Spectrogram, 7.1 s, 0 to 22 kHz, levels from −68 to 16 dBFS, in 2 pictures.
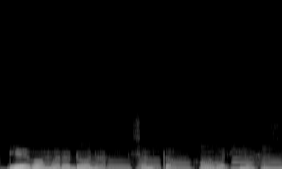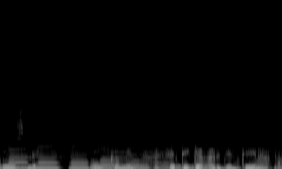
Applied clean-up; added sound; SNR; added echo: neural mask model RNNoise.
